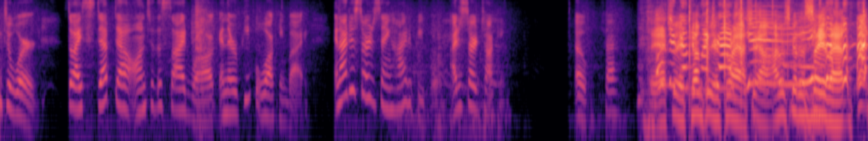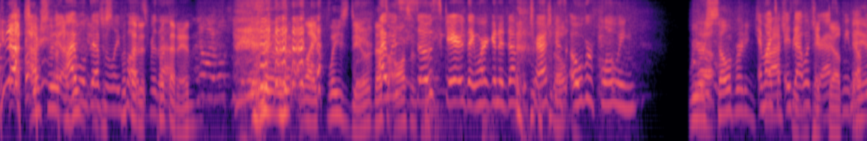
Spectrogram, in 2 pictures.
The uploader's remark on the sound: take the podcast on the road and travel to the famous Curty Shack on the Washington Strip in Stillwater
